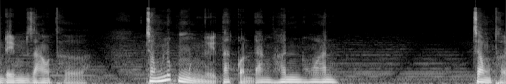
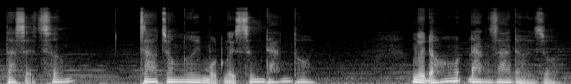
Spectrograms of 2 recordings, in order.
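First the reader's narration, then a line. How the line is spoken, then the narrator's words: Gentle speech. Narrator (Vietnamese): nói nhẹ nhàng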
